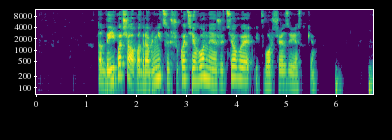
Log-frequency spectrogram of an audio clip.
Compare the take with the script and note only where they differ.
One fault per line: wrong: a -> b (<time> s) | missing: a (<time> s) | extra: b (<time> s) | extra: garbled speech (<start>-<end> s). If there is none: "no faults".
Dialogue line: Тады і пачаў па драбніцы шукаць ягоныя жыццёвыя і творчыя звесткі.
no faults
